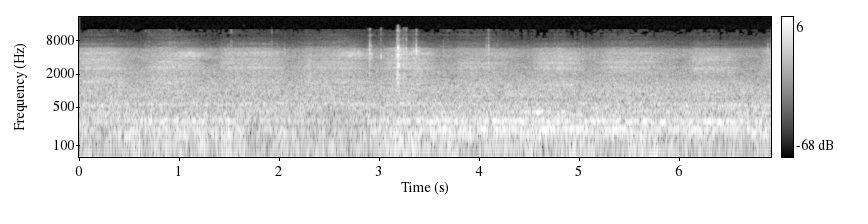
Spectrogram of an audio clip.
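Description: Steady low engine drone, with a couple of faint sharp clicks about three seconds in.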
